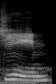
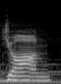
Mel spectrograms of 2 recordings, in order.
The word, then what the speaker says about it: Jean: Okay, his name is not pronounced Gene. Please, please make me remember that. Please make me remember to pronounce his name like John, because I'll probably say Gene.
